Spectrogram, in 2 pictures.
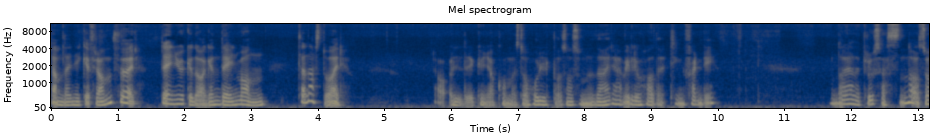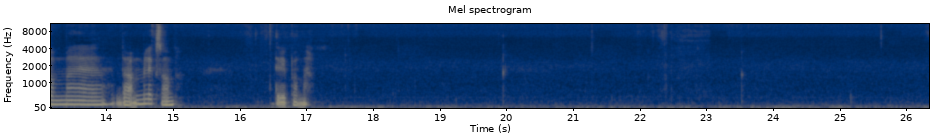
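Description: Thread rasps softly as it is pulled through cloth.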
